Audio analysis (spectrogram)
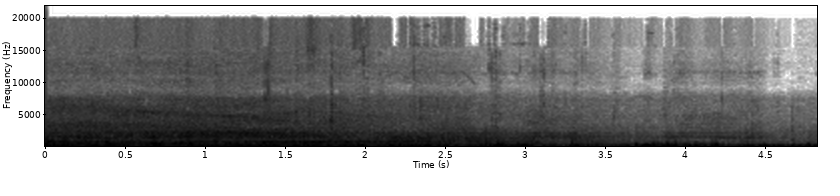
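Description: Steady wind buffeting the microphone on Geary Street in San Francisco's Outer Richmond, a constant broadband roar with low rumbling gusts throughout, no voices.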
